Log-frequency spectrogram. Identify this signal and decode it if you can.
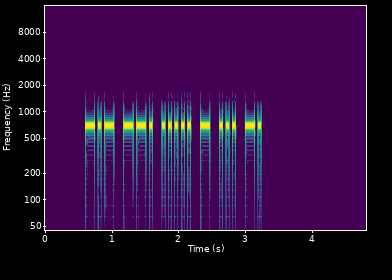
Morse code, heard as a keyed tone, about 25 wpm, 700 Hz. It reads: KG5TSN
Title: USA Call Signs - 6 Characters - Repeated 2x - 25wpm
